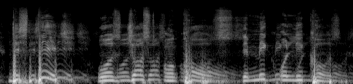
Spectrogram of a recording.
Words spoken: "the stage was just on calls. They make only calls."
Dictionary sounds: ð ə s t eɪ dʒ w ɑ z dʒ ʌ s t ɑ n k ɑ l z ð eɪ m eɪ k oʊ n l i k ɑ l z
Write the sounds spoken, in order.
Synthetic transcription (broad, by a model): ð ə s t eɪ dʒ w ɑ z dʒ ʌ s t ɑ n k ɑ z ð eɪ m eɪ k oʊ n l i k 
